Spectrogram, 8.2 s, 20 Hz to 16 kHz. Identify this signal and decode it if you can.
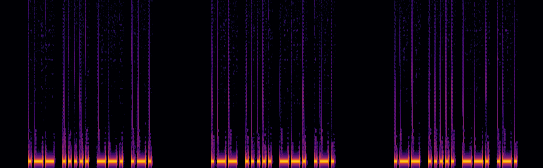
Morse code, heard as a keyed tone, about 28 wpm, 700 Hz. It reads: W5GR W5GR W5GR
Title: USA Call Signs - 4 Characters - Repeated 3x - 28wpm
